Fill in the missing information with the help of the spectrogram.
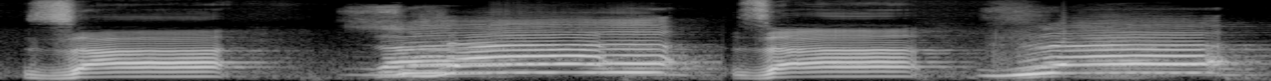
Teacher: جب ہم زا کی ادائیگی کریں گے پیارے بچوں تو اس میں سیٹی کی آواز آئے گی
